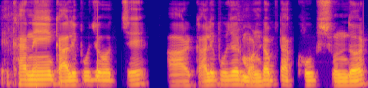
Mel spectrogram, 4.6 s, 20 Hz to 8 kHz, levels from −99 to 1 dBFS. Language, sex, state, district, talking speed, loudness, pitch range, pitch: Bengali, male, West Bengal, Kolkata, 105 wpm, -18 LUFS, 95-110 Hz, 105 Hz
